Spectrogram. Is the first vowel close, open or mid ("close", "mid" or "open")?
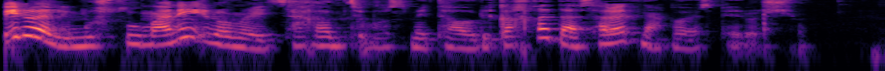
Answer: close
